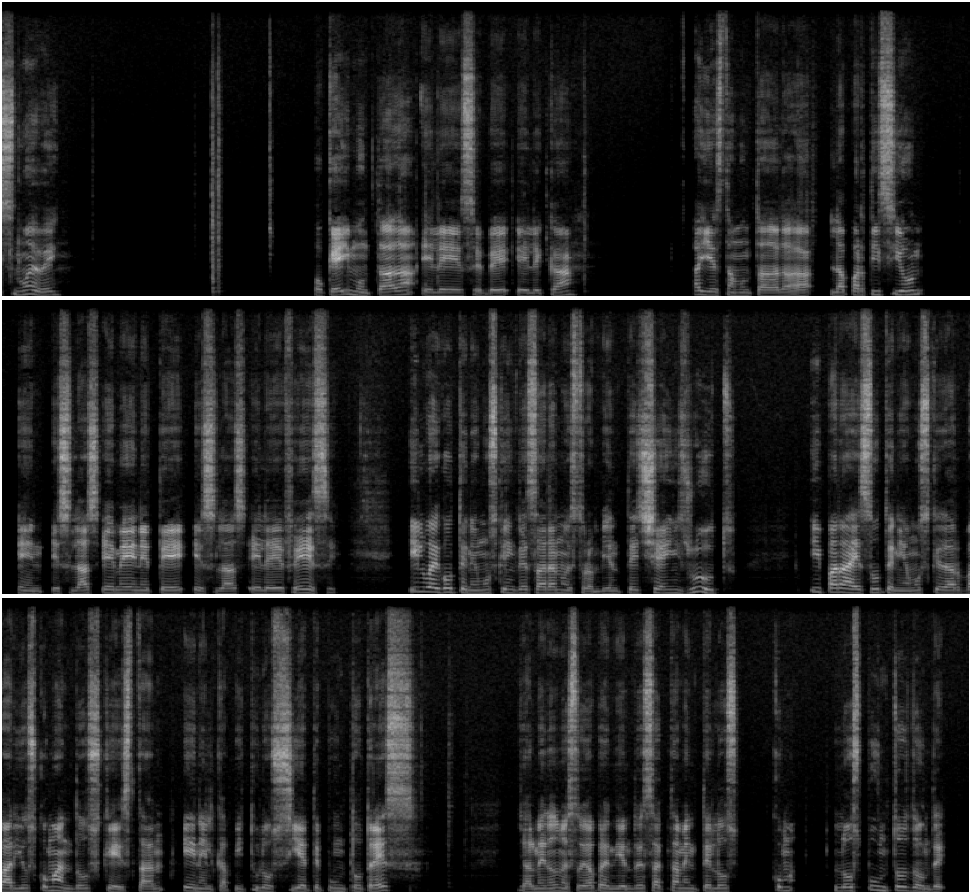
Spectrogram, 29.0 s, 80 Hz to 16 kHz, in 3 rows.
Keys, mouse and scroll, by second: 1.9 Return, 3.5-4.9 typing, 5.5 Return, 21.0-23.3 scroll up 1, 23.3 click, 25.5-26.9 scroll down 2, 28.0-29.0 drag.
